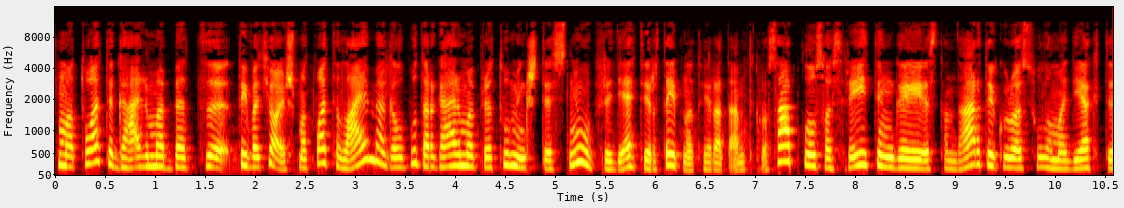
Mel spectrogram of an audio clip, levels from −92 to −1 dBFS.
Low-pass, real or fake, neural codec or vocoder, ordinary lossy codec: 14.4 kHz; real; none; MP3, 48 kbps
